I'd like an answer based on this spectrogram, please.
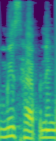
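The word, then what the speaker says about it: mishap: और इसी से एक वर्ड बनता है जिसके साथ बुरी किस्मत चल रही हो, मिस हैपनिंग हो गई हो, उसके लिए होता है मिस हैप। इसको प्रोनाउंसिएशन मिसहैप होती है, मिस हैप, मिस हैप, और इसी से मिस हैपनिंग।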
